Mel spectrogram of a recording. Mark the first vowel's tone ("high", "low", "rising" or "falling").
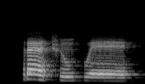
falling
